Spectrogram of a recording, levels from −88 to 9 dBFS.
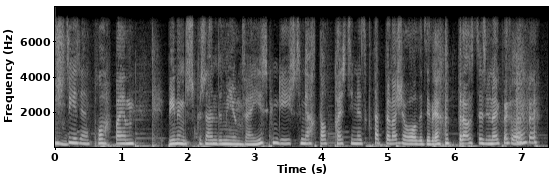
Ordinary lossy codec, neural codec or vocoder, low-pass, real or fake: none; codec, 16 kHz, 1 kbps, X-Codec, HuBERT features, trained on balanced general audio; 7.2 kHz; fake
